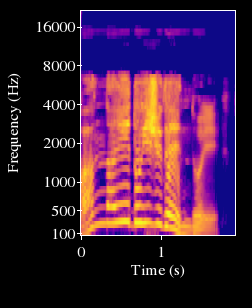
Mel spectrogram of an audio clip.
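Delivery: very high, swooping Japanese anime-dub voice. Retelling an anime scene, imitating the character's Japanese voice. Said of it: "but in Japan, it's just like".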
